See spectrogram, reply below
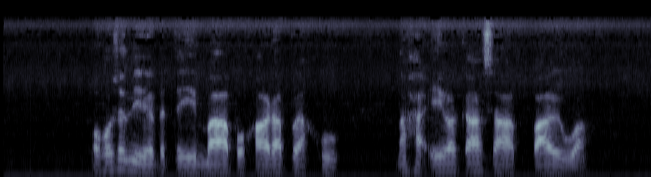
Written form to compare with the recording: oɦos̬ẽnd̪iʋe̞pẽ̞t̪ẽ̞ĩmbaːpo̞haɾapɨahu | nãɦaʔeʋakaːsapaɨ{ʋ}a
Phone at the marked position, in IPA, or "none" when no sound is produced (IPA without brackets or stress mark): w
